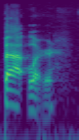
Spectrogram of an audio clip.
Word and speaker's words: Battler: The problem is my own name is made up of the characters for fight and person, and it's pronounced battler.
